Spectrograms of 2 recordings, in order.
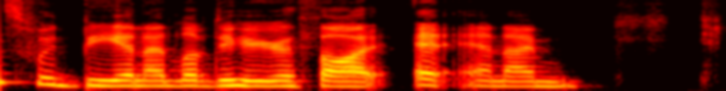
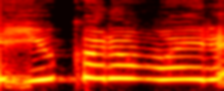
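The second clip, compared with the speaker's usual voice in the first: high, loud exasperated voice. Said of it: "I was just like".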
